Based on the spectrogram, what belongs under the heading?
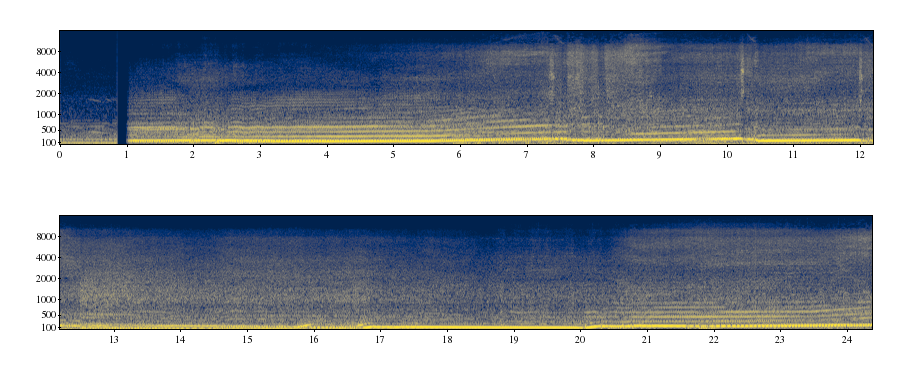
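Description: Turbocharged Honda Civic Si engine pulling hard through the gears. Its pitch climbs, then falls back at each shift, several times over. The sound cuts out for an instant about a second in.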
